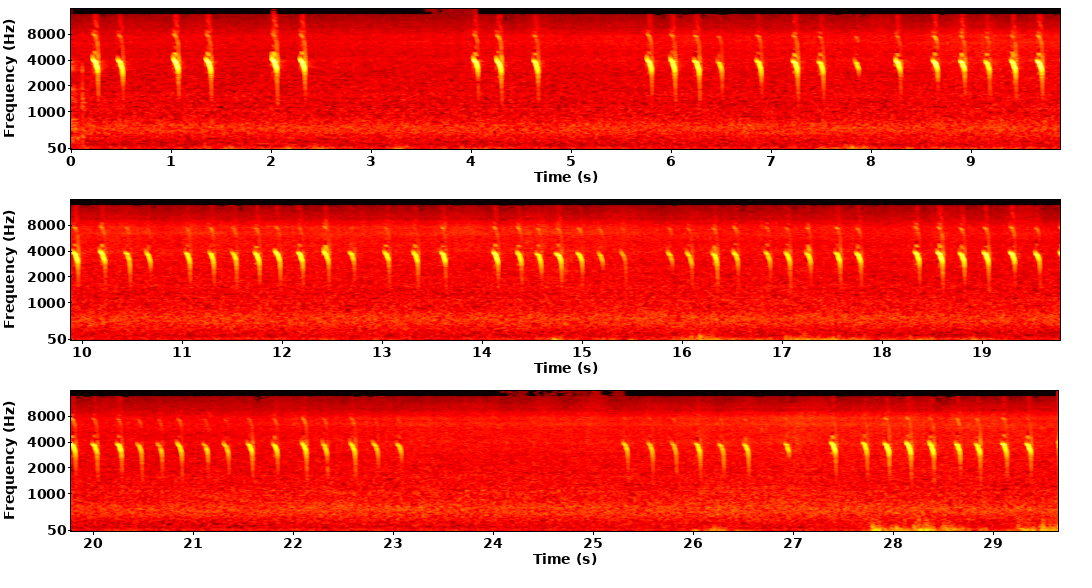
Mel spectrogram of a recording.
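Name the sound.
wild bird calling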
